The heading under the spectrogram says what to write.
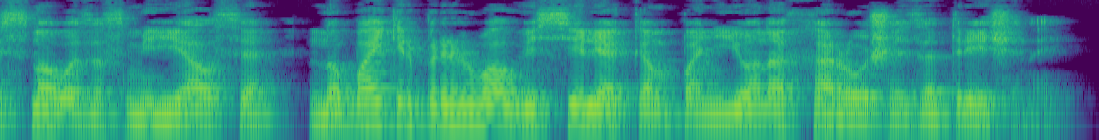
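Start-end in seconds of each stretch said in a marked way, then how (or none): none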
